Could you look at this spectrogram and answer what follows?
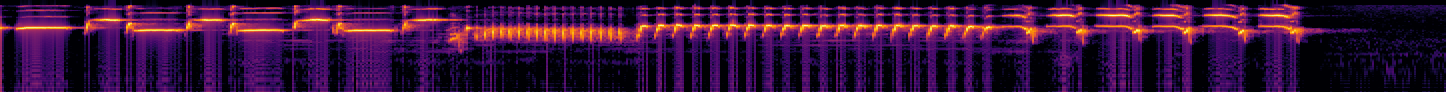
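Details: Estralando song of a Belgian canary: crisp whistled notes, a short harsh buzzy burst, a rapid even trill, then spaced chirps before the bird stops.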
